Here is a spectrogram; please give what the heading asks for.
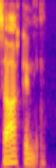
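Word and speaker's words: Saucony: get it like and I Sone is that how do you say it I think so no it's sakon really did you just say sakone am I wrong you're so wrong that is crazy oh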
